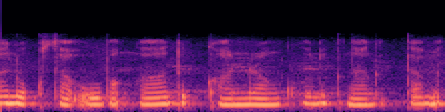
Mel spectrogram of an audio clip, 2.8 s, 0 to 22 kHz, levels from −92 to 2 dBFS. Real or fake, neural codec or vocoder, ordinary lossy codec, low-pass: real; none; none; 7.2 kHz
